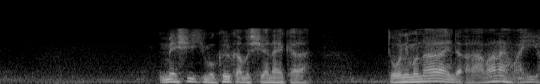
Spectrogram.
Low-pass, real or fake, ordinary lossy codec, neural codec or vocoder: 5.4 kHz; fake; AAC, 24 kbps; codec, 16 kHz, 1 kbps, X-Codec, WavLM features, trained on Multilingual LibriSpeech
